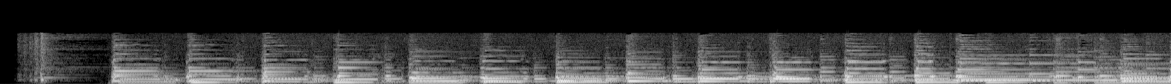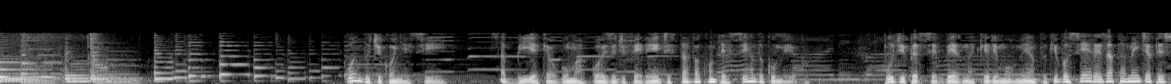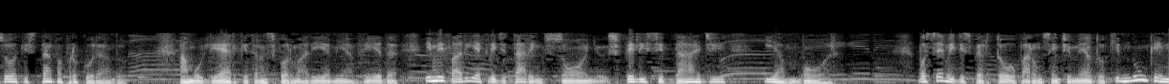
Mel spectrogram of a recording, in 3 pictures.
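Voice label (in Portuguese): ROMANTICA, Telemensagens, Românticas masculino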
